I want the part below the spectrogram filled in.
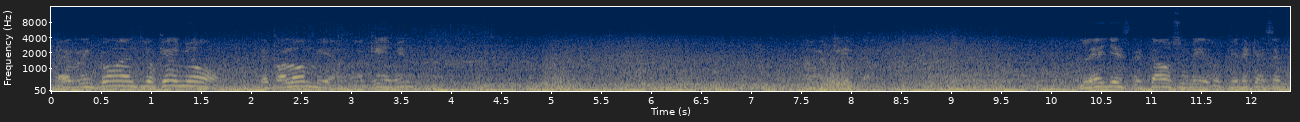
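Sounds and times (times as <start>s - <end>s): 
heavy rain drumming on a moving car: 0.0s - 12.3s
low road rumble: 0.0s - 12.3s
speech: 0.1s - 3.9s, 10.3s - 12.3s.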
